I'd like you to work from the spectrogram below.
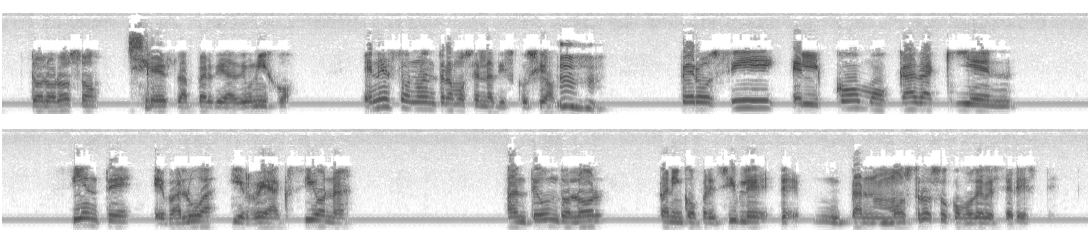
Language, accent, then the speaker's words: Spanish; Mexico; Somos muchos los mexicanos que hemos perdido la fe, primero en la política, luego en las reformas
